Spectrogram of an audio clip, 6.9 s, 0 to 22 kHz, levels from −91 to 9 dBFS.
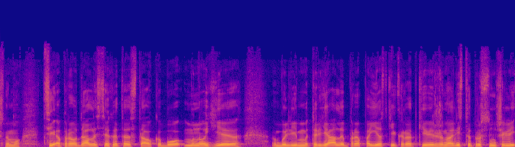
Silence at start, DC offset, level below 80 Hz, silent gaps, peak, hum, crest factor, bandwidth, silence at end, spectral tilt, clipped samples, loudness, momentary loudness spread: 0 s; under 0.1%; -54 dBFS; none; -4 dBFS; none; 14 dB; 15 kHz; 0 s; -6.5 dB/octave; under 0.1%; -19 LUFS; 6 LU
